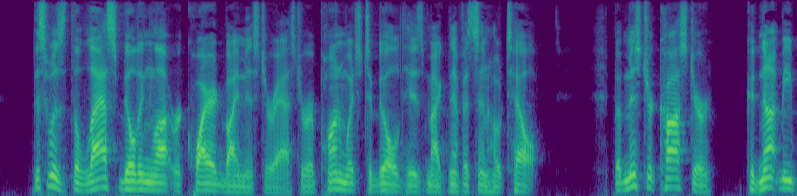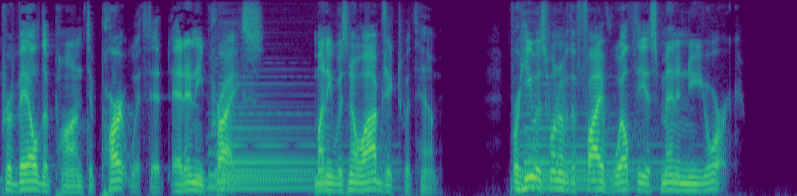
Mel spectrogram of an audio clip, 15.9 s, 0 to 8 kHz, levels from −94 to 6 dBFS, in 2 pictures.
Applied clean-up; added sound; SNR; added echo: none; Acoustic guitar / Strum; 10 dB; none.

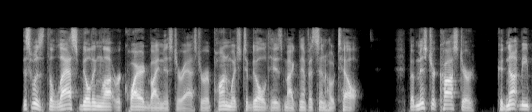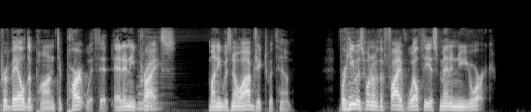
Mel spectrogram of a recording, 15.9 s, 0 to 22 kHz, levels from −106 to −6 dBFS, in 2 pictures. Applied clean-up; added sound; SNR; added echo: neural mask model DeepFilterNet 3.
